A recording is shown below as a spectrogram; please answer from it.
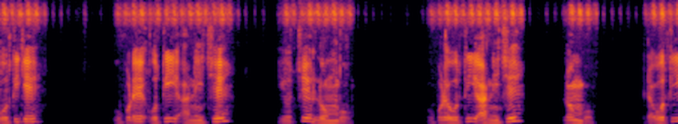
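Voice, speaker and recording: Guy teaching math real slow, keeps asking then answering himself. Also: fairly high pitch, a bit bright. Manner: slow, repeats each step and asks questions to answer itself. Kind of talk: classroom-style lesson.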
